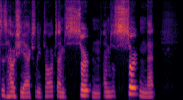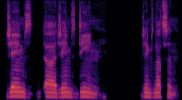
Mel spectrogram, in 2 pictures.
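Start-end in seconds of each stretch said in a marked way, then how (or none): none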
